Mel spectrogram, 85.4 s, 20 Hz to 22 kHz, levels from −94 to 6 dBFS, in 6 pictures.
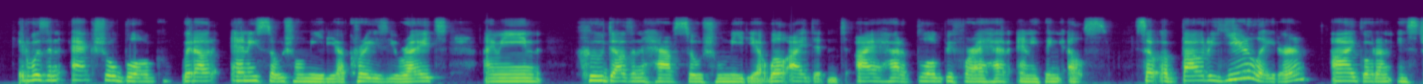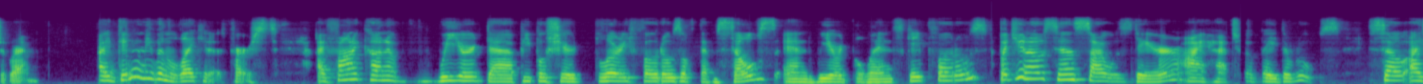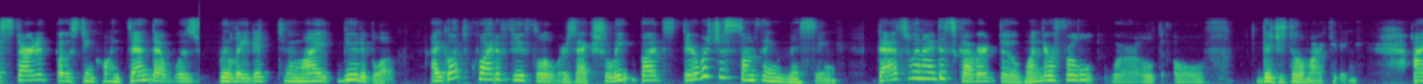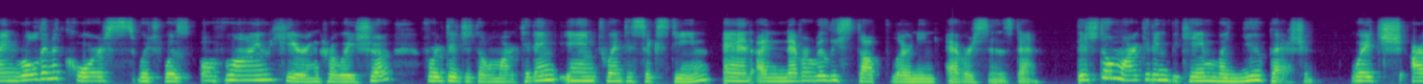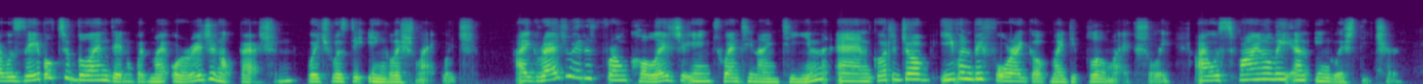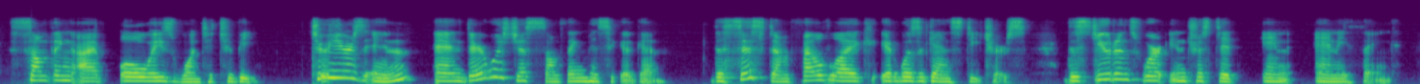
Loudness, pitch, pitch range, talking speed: -14 LUFS, 180 Hz, 160-215 Hz, 150 wpm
